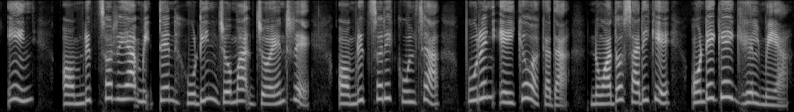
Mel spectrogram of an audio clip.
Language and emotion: Santali, happy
